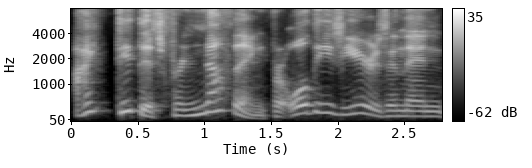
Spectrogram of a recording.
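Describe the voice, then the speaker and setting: Against a quiet background, a man talks at a fairly slow pace with very wide pitch swings. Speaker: podcast co-host and coach. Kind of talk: casual chat. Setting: live stream. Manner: elaborate, wordy phrasing.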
